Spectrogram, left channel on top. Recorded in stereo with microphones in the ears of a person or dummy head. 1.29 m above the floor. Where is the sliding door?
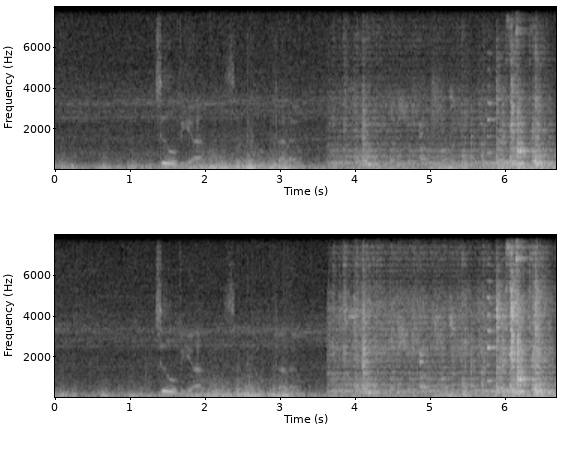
25° right (ahead or behind).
